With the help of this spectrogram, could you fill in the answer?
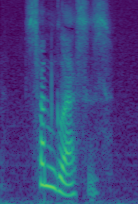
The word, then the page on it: sunglasses: American English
